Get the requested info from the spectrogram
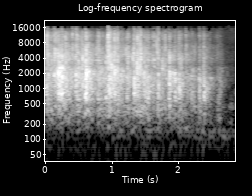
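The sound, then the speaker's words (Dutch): An audience applauds the chairman in thanks for his efforts, many hands clapping in a dense, continuous patter that stays fairly even before tapering off at the end, with no voices over it. “Ik zie graag een applaus voor Paul.”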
